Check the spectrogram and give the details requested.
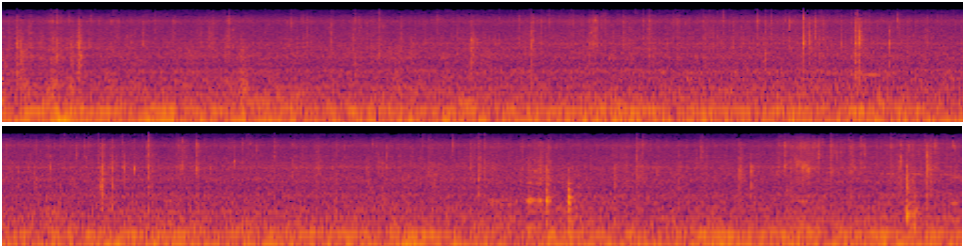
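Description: Potato and chicken patties shallow-frying in hot oil in a pan: a steady sizzle with occasional sharp pops of spitting oil. Near the end a spatula scrapes and turns the patties in the pan.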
